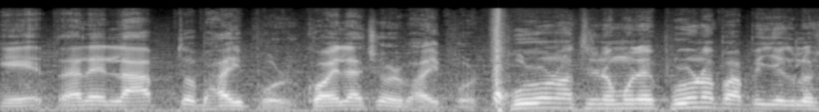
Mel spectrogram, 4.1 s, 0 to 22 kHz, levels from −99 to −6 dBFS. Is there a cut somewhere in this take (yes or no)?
yes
